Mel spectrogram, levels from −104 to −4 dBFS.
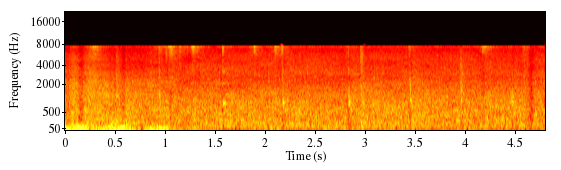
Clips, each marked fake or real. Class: fake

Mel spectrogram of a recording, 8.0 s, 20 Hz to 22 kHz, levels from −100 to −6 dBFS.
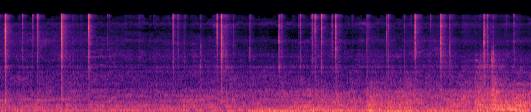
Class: fake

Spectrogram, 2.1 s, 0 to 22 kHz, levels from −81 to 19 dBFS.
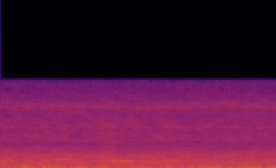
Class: fake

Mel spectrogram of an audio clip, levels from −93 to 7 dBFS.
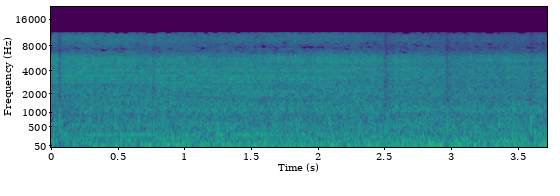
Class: fake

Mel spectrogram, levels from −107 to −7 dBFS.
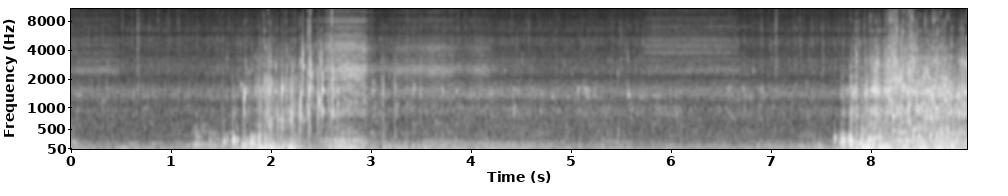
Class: real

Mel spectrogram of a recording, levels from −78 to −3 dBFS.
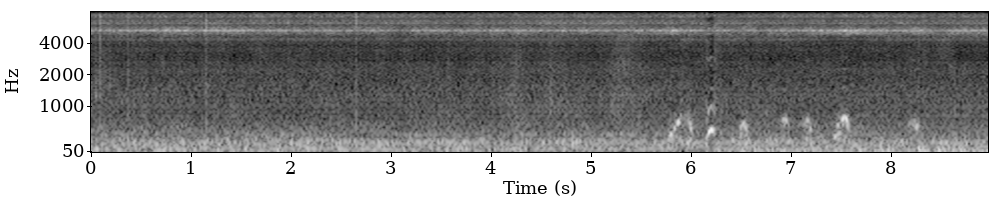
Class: fake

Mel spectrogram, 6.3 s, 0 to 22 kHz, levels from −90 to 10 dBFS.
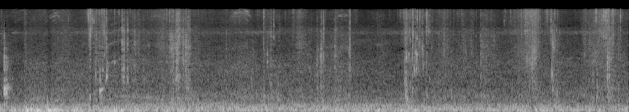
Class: real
